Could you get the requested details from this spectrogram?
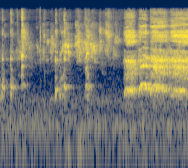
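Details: Pet rooster, kept among hens, chicks and budgies, starting a loud crow halfway through after a stretch of scattered clucks and small bird chirps; the drawn-out tonal note is cut off at the end.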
